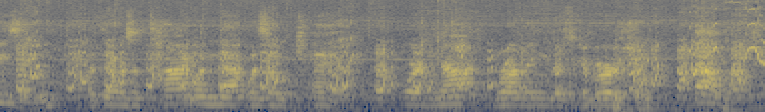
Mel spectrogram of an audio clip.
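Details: Guinea pigs Rumply and Fluff mating, Fluff aged five months; low droning purr-like rumbles run under chattering, harmonic squeaks and chirps that come in quick uneven bursts.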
